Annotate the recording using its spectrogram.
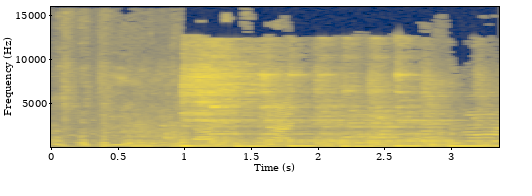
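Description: Children in an audience laugh.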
